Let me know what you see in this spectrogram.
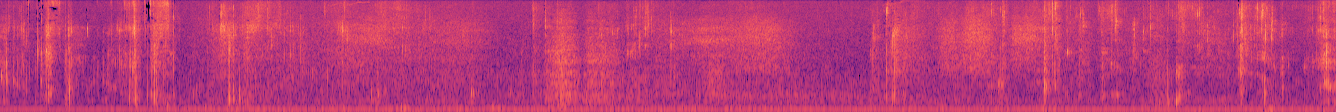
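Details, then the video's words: Crunching and biting by Punte the goldendoodle as he eats a steak and egg dinner inside, captured with a Blue Yeti microphone; continuous busy chewing with crisp clicks and squelches throughout, a steady low hum underneath. "Dog Eating Steak and Eggs!"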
